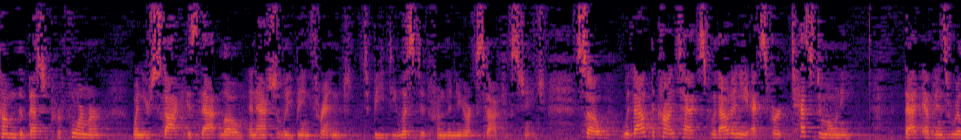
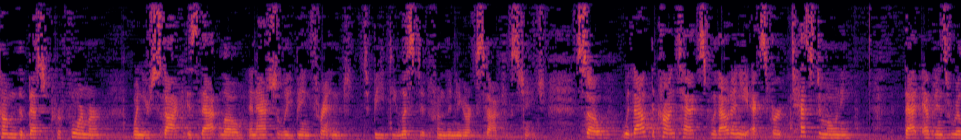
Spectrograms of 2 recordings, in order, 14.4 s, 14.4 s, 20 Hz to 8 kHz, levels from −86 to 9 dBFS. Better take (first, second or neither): first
